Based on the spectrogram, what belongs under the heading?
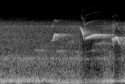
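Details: Cucak cungkok, a songbird, giving clear whistled notes: a short rising whistle, then a longer falling, slurred whistle. A loud, steady engine-like hum runs underneath.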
